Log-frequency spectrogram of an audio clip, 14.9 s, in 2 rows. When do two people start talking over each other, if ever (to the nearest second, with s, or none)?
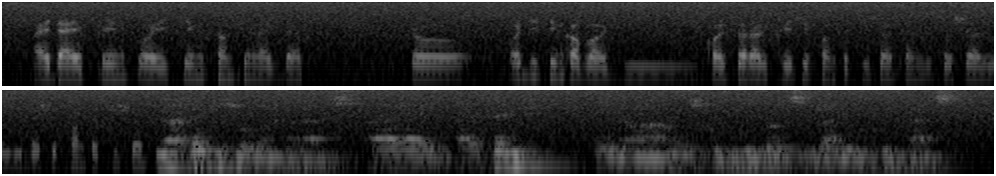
none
